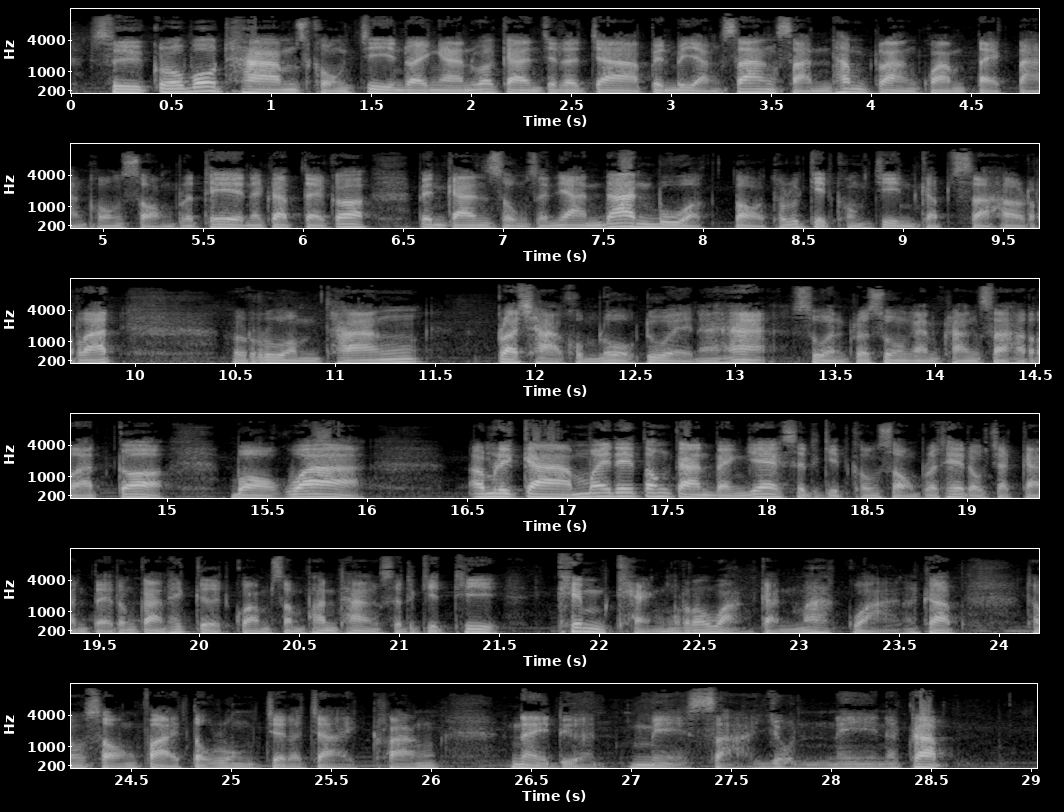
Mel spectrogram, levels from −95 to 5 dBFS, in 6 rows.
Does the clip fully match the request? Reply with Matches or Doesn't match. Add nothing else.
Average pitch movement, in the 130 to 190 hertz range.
Doesn't match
